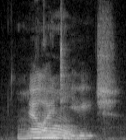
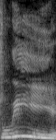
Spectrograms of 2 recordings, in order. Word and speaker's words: Lidh: They're like, it's Lee. And I'm like, no. It's Lid. Like a bin lid.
